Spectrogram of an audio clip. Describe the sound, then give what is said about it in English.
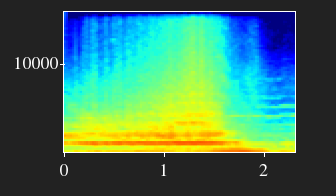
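Tires squealing as a pickup truck burns out on a street: a loud, sustained screech over a roaring engine that swells, then fades after about two seconds. “They cheered when passing cars honked and jumped back from the curb when a gaggle of teens in a pickup truck burned out down the block.”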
